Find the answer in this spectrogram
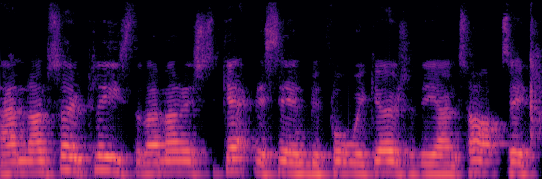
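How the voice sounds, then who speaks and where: A man speaks with a British accent. His pitch is fairly high and his intonation fairly even. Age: 60s. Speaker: polar explorer, keynote speaker. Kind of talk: keynote speech. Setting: conference.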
